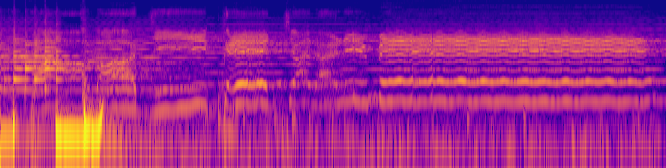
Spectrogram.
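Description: Nautanki stage music: a few heavy drum strokes in the first second, then a male voice singing, which settles into one long held note with vibrato that stops just before the end.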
